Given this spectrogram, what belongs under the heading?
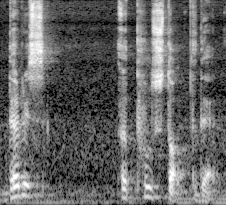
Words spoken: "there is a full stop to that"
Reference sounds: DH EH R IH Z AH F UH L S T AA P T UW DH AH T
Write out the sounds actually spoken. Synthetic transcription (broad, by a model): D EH R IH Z AH P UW L S T AA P T UW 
